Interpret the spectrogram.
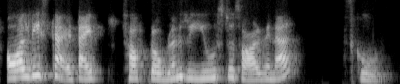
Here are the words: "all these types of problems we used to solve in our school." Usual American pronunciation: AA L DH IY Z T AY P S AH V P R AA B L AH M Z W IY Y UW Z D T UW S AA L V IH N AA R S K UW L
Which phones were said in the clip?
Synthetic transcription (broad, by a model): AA L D IY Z T AY P S AH V P R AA B L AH M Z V IY Y UW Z T UW S AA L V IH N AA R S K UW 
